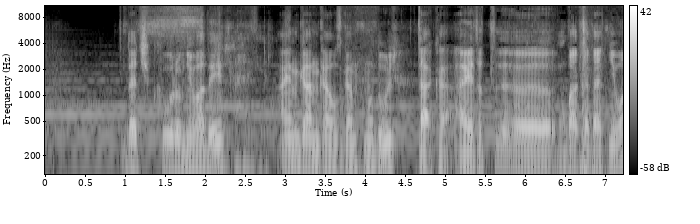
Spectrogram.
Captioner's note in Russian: говорит по-немецки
